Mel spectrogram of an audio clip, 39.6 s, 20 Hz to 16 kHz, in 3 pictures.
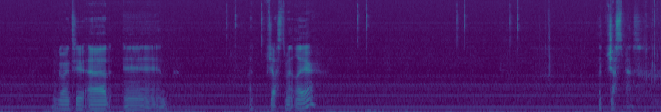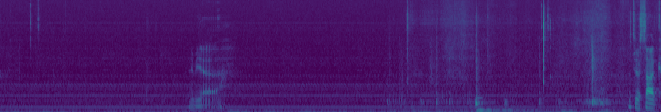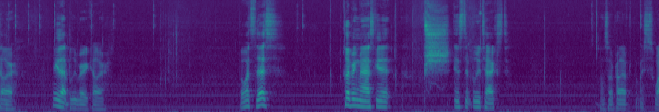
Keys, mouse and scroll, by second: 4.7 click, 5.4 click, 7.3 click, 9.3 click, 10.4 click, 13.2 Escape, 14.0 click, 24.2-25.7 drag, 26.3 click, 26.8 click, 27.3 click, 28.3 click, 29.5 click, 30.0 Return, 32.5 alt+click, 33.5-34.2 scroll, 39.3 click.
